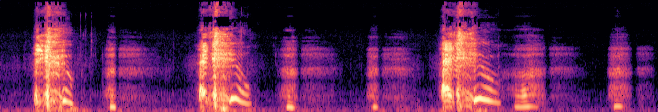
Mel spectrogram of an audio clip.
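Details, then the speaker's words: Female who could not stop sneezing all day: three forceful sneezes, each followed by short voiced gasps and recovery sounds, then "excuse me"; repeated sneezing. "Oh, God, I thought I had to sneeze again."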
